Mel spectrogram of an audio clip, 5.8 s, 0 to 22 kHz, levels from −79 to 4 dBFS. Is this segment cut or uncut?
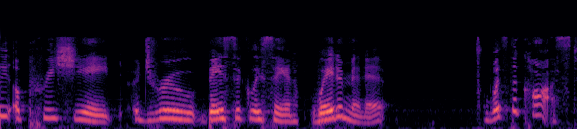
cut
